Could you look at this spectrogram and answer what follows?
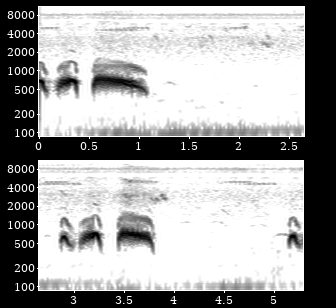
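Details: Lure calling of a spotted dove meant to draw in wild doves for hunting. A short coo pair and a longer drawn-out coo repeat in phrases about three seconds apart over a faint low hum.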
